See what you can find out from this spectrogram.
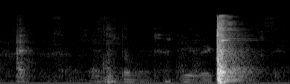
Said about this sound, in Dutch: Dan is de motie bij deze hamerslag aangenomen.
